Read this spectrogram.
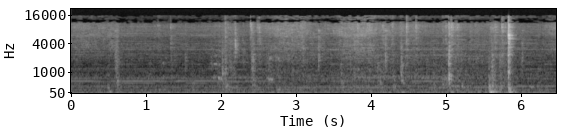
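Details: Hemodialysis machine resuming its heat disinfection cycle after a leak, likely from a heat-broken tie wrap, was fixed by replacing the tie wrap: low steady mechanical hum with scattered clicks and knocks.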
